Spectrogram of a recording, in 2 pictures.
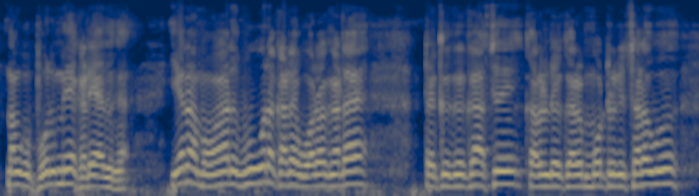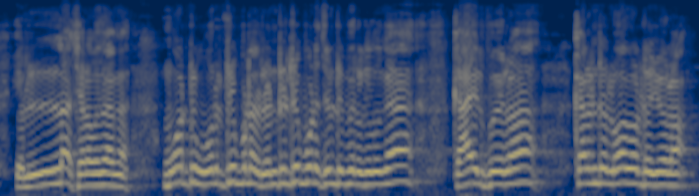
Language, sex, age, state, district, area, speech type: Tamil, male, 60+, Tamil Nadu, Mayiladuthurai, urban, spontaneous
